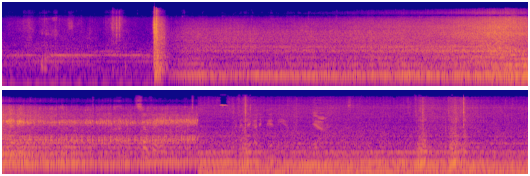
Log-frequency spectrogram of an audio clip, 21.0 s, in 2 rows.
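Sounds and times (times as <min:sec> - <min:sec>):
car hood slamming shut: 0:03.0 - 0:03.5
car engine driving past: 0:03.0 - 0:21.0.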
